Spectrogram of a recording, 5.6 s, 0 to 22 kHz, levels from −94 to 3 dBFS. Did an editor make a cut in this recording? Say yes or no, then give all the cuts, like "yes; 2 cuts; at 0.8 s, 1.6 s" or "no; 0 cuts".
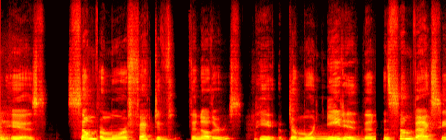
yes; 4 cuts; at 1.2 s, 3.2 s, 3.6 s, 4.7 s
